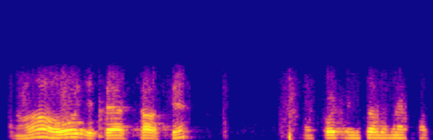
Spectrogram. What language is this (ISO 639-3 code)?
mai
